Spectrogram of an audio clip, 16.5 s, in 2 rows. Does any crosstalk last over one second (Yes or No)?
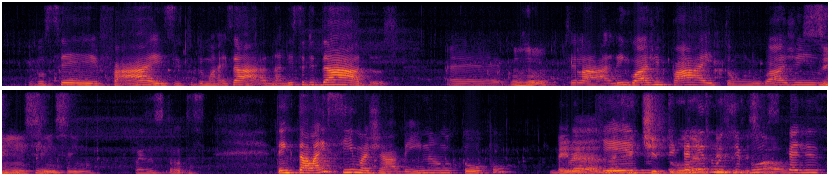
Yes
